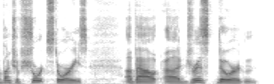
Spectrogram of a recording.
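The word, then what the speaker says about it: Drizzt: of short stories about drizz Do'Urden I usually just say drizzle and even though I know that's not how you pronounce it because it's easier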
